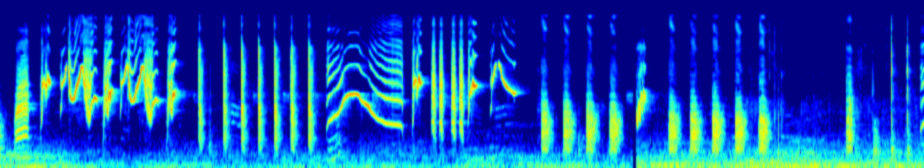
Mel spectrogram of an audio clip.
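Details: Asian pied starling singing, a recording meant to prompt a quiet, lazy starling to sing: harsh squawky bursts and rapid repeated clicks mixed with loud whistled notes that slide up and down, plus a rising arched whistle.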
